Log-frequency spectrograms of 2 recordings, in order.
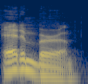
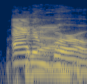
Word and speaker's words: Edinburgh: How do you say it? – Edinburgh. – Edinburgh. – Yeah, there we go.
